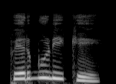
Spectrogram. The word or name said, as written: ಪೆರ್ಬಡಿಕೆ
